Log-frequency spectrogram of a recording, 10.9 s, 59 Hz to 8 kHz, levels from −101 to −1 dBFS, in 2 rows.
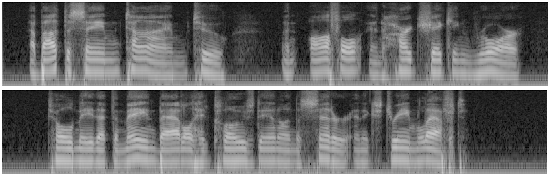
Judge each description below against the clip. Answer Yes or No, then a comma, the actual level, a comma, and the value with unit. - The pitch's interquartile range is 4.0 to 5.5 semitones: No, average, 3.0 semitones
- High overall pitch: No, low, 125 Hz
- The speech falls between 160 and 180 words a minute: No, slow, 135 wpm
